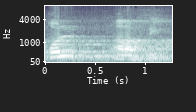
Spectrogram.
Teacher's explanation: اللام أدغمت في الراء · Term: إدغام المتقاربين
